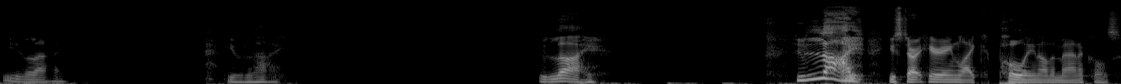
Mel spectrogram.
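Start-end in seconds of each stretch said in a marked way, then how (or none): 0.0-8.6 slow, drawn-out, insistent repetition. Narrator voicing a manacled prisoner as the listeners shut the door, very quiet. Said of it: "you hear very quietly".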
